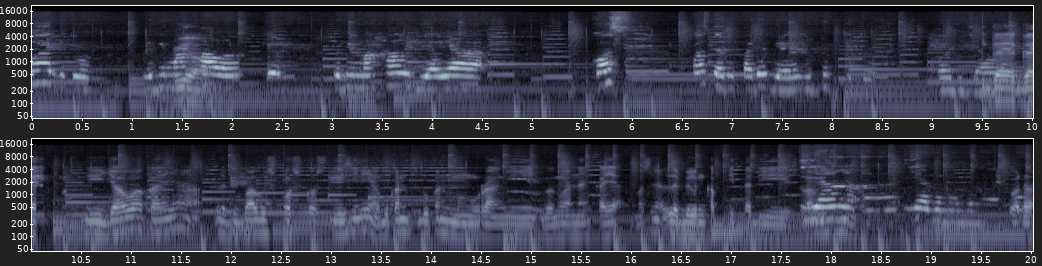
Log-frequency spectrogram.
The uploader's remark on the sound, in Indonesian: Mohon maaf jika suara saya kurang terdengar.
